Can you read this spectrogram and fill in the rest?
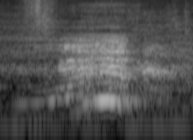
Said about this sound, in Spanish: El rey Einstein tenía una inesperada aliada de su parte, una vaca llamada Sibilja. Sí, una vaca. El mugido de la vaca ya causaba tal estruendo que desconcertaba a las tropas enemigas.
